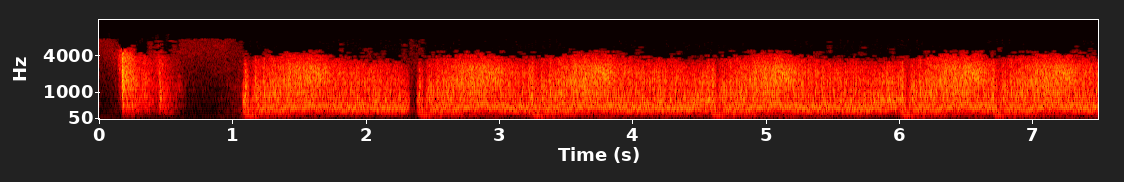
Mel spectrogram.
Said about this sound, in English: The man spun round and let loose a magazine into the bushes. The shots crashed and echoed around the silent garden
